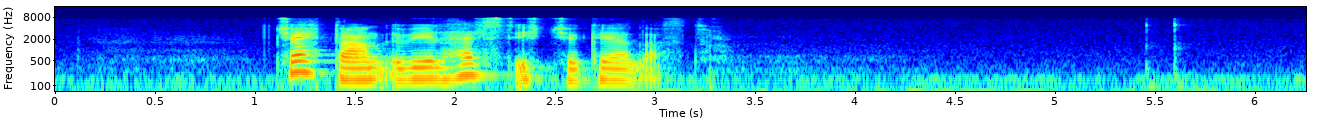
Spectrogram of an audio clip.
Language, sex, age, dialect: Faroese, female, 36-60, Norðuroyggjar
